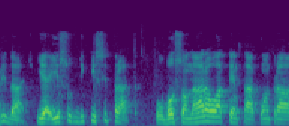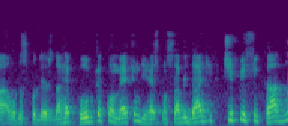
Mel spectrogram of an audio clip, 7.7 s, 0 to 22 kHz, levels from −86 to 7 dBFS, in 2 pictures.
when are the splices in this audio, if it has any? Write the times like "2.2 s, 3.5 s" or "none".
1.9 s, 4.1 s, 5.7 s, 6.8 s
